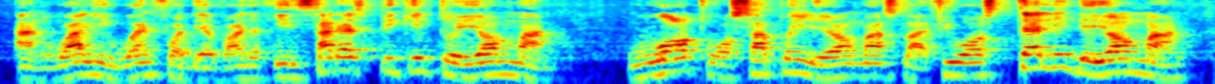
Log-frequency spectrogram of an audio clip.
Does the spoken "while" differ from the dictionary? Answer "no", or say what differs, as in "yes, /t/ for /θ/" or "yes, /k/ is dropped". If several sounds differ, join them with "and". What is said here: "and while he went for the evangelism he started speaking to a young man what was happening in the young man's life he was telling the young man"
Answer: no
